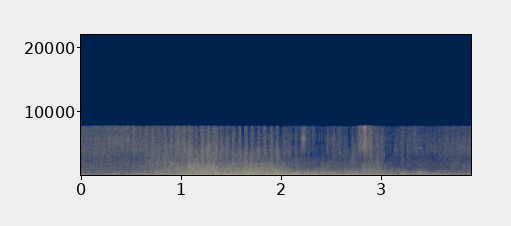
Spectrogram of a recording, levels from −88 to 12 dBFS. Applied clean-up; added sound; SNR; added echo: neural separator model SepFormer DNS4.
